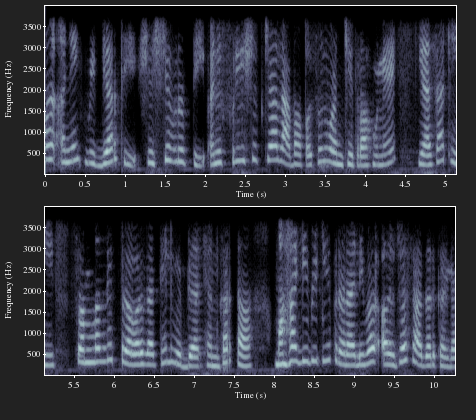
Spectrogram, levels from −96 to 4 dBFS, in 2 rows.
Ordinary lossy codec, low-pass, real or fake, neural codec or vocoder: none; 3.6 kHz; fake; codec, 16 kHz, 1 kbps, X-Codec, HuBERT features, trained on balanced general audio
